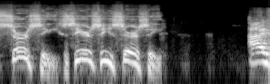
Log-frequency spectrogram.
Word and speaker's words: Cersei: question is it i've always sort of said circe is it it's cersei seriously cersei i say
